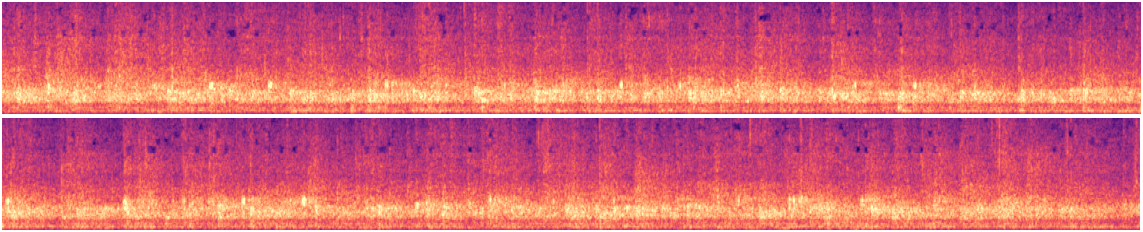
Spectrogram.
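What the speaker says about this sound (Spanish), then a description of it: "Aplausos, música." Steady audience applause fills a conference hall after a panel discussion remark, a dense, even wash of many hands clapping at moderate distance, sustained without pause and with no talking over it.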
